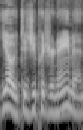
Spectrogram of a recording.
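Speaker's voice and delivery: secretive, hushed, half-whispered stage whisper. Retelling a question someone asked them: imitating a half-whisper. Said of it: "whispered to us".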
